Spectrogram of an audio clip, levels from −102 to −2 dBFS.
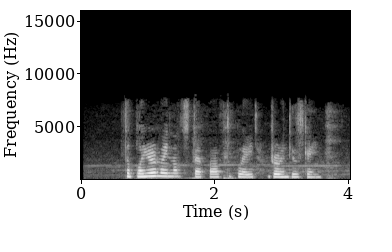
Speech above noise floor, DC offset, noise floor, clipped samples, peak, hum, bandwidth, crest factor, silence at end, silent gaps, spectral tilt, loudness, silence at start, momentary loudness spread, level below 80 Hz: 37 dB; under 0.1%; -56 dBFS; under 0.1%; -4 dBFS; none; 7.8 kHz; 18 dB; 0.3 s; none; -5 dB/octave; -20 LUFS; 0.65 s; 13 LU; -66 dBFS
